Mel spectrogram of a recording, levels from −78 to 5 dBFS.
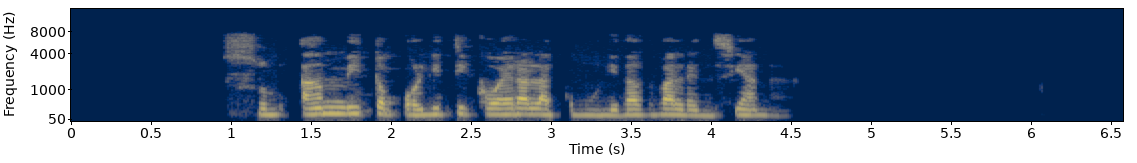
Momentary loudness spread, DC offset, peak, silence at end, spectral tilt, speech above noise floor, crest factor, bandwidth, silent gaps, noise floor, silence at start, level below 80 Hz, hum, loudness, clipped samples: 11 LU; under 0.1%; -2 dBFS; 2.15 s; -6 dB/octave; over 71 dB; 20 dB; 7.8 kHz; 1.37-1.42 s; under -90 dBFS; 0.95 s; -60 dBFS; none; -20 LUFS; under 0.1%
